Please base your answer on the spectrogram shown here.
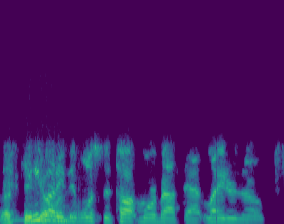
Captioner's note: laughing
